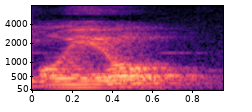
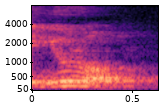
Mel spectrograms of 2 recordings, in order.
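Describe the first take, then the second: First: Euro said as OY-roh; the German way to say euro. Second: Euro said the English way, as YOO-roh. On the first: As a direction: euro starting with the German oy sound. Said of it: "Germans say euro". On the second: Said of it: "In English we say euro". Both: Shown as a demonstration.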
